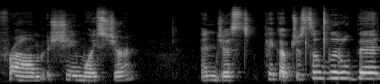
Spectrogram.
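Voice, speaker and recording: Lively in intonation, a woman speaks at a medium pitch over noticeable background noise. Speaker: beauty vlogger. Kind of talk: tutorial. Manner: casual, chatty.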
